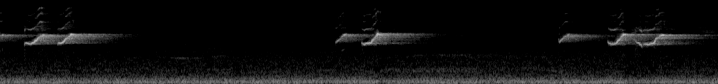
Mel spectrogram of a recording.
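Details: Double-collared seedeater singing the tuí-tuí song type: three bursts of bright whistled notes, each a short rising sweep leaping upward and then holding a steady high tone, spaced about three seconds apart over a low background hum.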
